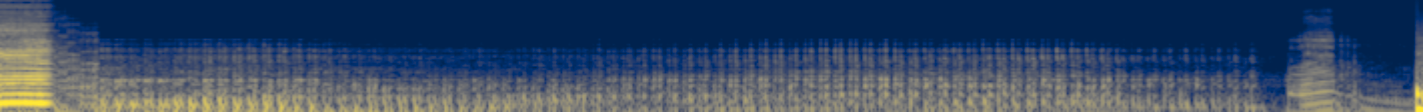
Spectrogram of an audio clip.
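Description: ATV engine running under throttle as the quad spins in the dirt, heard muffled with a fast, even pulsing. It drops away near the end.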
